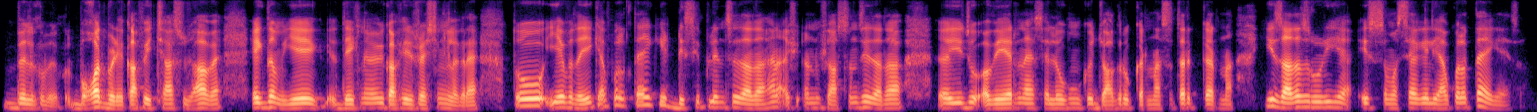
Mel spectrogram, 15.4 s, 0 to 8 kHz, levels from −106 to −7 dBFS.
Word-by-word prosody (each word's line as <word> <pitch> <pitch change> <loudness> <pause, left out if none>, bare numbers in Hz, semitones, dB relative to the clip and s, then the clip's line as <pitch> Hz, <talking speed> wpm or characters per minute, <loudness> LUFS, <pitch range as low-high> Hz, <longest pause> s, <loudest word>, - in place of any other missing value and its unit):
बिल्कुल, 115 -4 -1
बिल्कुल, 90 - -10
बहुत 135 +6 +7
बढ़िया, 105 -3 +1
काफ़ी 110 +2 +3
अच्छा 115 +1 -1
सुझाव 115 +1 +2
है। 115 - -2 0.3
एकदम 130 -2 +3
ये 120 +3 +5 0.2
देखने 115 +3 -2
में 125 - -1
भी 130 - -1
काफ़ी 115 0 +3
रिफ्रेशिंग 115 +1 -2
लग 95 -3 -2
रहा - - 0
है। - - -6 0.3
तो 185 +1 +6
ये 140 - +3
बताइए, 125 -3 +1
क्या - - -3
आपको 195 +4 -4
लगता 180 - -3
है 205 - +1
कि - - -4
डिसिप्लिन 135 +3 -5
से 140 +2 -3
ज़्यादा, 115 -3 +3
है 140 - -3
ना, - - -2
इश - - -10
अनुशासन 125 0 -6
से 140 +1 -1
ज़्यादा 120 -1 +1 0.4
अ, - - -4
ये 130 +1 +2
जो 135 +2 -2
अवेयरनेस 120 +1 +1
है, 120 - -2
लोगों 115 +1 -4
को 120 +2 -3
जागरूक 115 +1 -3
करना, 110 0 -4
सतर्क 125 0 -1
करना, 110 -1 -2 0.3
ये 175 - +3
ज़्यादा 135 -2 +7
ज़रूरी 145 -1 -2
है 130 -3 -3
इस 125 -1 -2
समस्या 120 +1 -2
के 125 0 +1
लिए? 120 - -1
आपको 115 +4 -1
लगता 130 +6 0
है 125 - +1
क्या 100 - -11
ऐसा? 95 - -24
125 Hz, 230 wpm, -25 LUFS, 115-135 Hz, 0.4 s, बहुत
